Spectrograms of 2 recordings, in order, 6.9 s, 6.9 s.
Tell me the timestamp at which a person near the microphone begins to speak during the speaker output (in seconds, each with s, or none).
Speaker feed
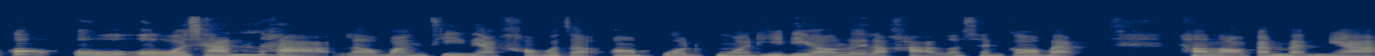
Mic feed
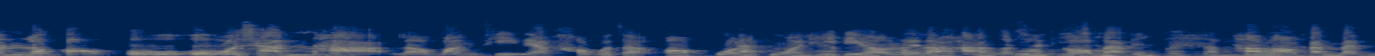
3.7 s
